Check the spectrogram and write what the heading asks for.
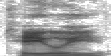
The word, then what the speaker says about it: Keighley: Well, it's Geoff Keighley. Like, that's how it's spelled, and I'm supposed to read it Jeff Kaylee? Kaylee.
